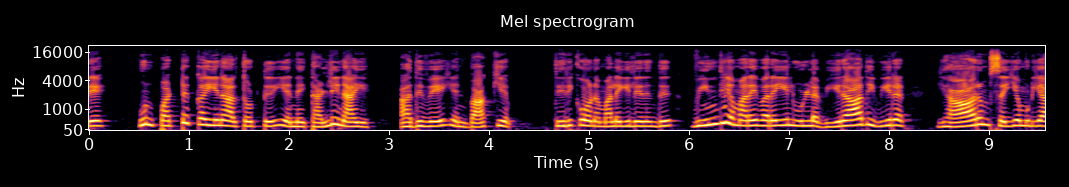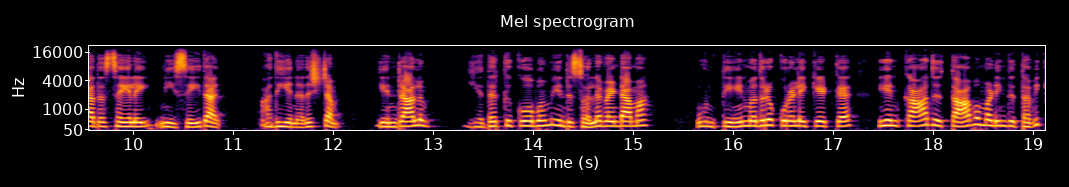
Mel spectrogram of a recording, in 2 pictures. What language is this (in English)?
Tamil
